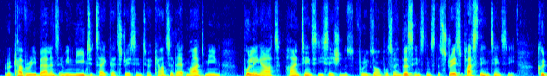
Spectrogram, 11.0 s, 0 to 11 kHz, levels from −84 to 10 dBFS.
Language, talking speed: English, 175 wpm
